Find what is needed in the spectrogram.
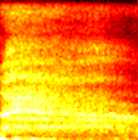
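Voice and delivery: long weary exhale before bad news; heavy sigh. Real, not acted. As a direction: sigh like you can't bear it. Dreading talk about the loss.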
